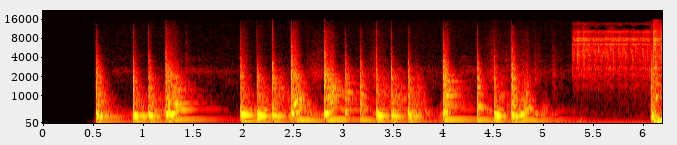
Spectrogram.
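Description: Rock song intro in which drums and a bass guitar line start about half a second in, played as sharp ringing drum strokes in a steady rhythm. A cymbal wash comes in near the end.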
